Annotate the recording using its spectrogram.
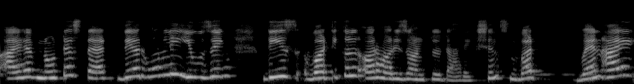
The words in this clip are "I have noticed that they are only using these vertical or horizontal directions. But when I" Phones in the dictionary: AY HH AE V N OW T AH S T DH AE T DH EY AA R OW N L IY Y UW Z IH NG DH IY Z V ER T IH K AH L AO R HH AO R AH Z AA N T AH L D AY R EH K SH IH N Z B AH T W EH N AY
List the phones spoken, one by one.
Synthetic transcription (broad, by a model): AY HH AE V N OW T AH S T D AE T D EY AA R OW N L IY Y UW Z IH NG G IY Z V ER T IH K AH L AO R HH AO R AH Z AA N T AH L D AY R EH K SH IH N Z B AH T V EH N AY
